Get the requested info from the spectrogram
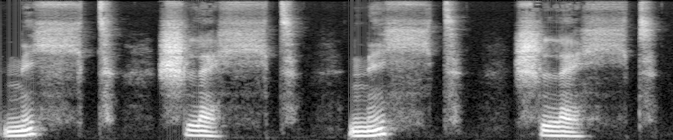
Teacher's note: una CH después de una I o E, después de una E, se pronuncia muy suave.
